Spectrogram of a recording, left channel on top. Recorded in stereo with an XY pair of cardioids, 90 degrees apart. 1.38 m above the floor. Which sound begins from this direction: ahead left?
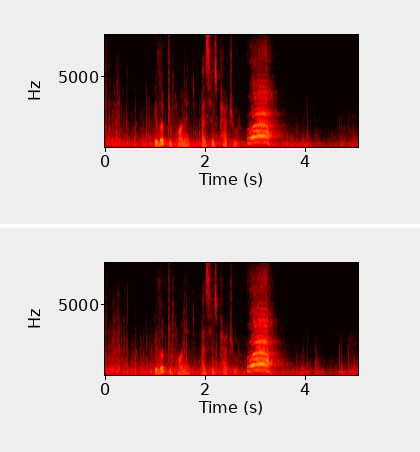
A woman speaking, at 1.0 s.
